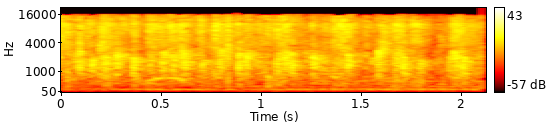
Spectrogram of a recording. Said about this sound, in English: One more round of applause for this guy, please.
